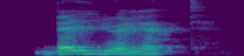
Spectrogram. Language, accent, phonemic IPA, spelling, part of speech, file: French, Canada, /bɛl ly.ʁɛt/, belle lurette, noun, LL-Q150 (fra)-belle lurette.wav
- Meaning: a long time; ages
